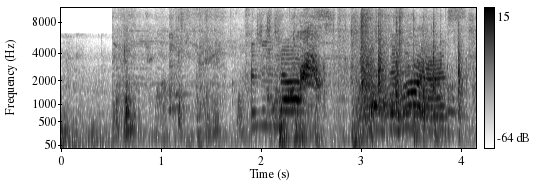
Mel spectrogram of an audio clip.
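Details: Two neighbour cats fighting intensely, held until separated; two drawn-out, wavering yowls rise and fall in quick succession, mixed with human speech and room clatter.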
